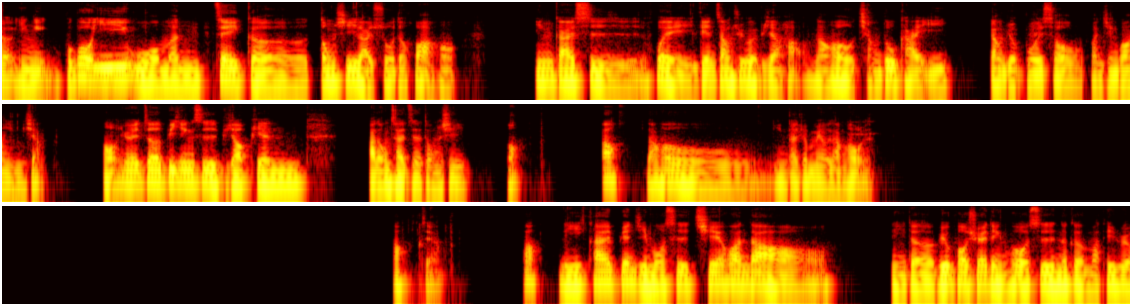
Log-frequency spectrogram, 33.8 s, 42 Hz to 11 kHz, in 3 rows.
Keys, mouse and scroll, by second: 17.5 middle click, 25.5 click, 26.8 shift+middle click, 27.4 Tab, 28.2 shift+middle drag.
